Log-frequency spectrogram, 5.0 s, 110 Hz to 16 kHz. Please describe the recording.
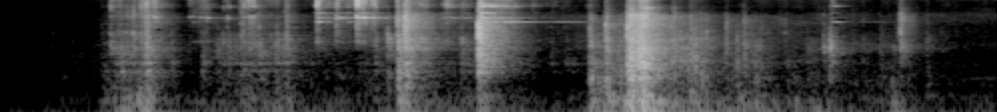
Sound effects > Other mechanisms, engines, machines
Unlocking Door
The sound of a key unlocking a door. Recorded using a Google Pixel 9a phone. I want to share them with you here.
door, key, keys, Unlocked, unlocking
